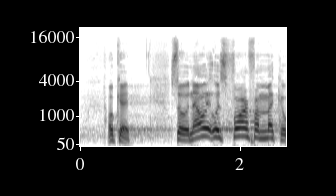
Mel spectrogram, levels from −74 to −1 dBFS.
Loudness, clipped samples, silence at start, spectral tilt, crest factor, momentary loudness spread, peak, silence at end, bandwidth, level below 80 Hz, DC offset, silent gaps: -21 LUFS; under 0.1%; 0.35 s; -4 dB/octave; 14 dB; 13 LU; -8 dBFS; 0 s; 16.5 kHz; -70 dBFS; under 0.1%; none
